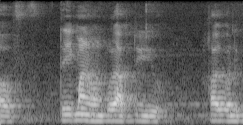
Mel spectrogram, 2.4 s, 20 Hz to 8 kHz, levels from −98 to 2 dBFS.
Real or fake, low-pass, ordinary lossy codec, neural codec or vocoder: real; none; none; none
